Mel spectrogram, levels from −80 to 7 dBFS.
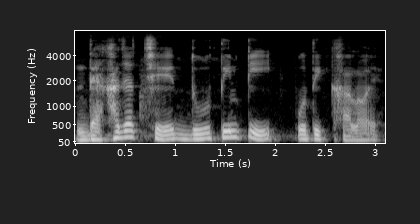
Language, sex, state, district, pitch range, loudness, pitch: Bengali, male, West Bengal, Cooch Behar, 105-150 Hz, -16 LUFS, 120 Hz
